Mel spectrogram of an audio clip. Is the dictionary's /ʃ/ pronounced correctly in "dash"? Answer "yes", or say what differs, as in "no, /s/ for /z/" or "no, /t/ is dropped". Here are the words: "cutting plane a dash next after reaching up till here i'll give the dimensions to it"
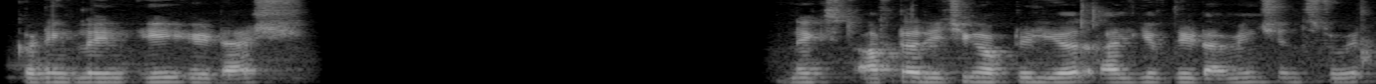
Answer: yes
